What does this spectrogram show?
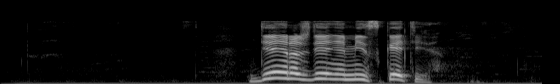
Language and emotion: Russian, positive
